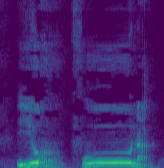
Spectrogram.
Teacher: লাক লাক একসাথে আর আবার ইউখফুনা, ইউখ ইউখ ইউক বলবেন না, আমরা নাকি খটাকে কাফের মতো উচ্চারণ করি, কাফ না এটা খ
